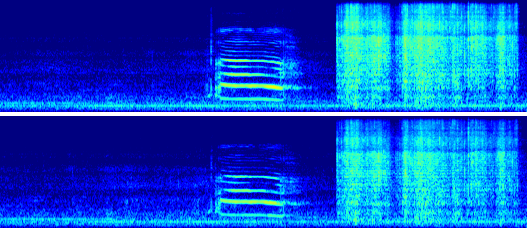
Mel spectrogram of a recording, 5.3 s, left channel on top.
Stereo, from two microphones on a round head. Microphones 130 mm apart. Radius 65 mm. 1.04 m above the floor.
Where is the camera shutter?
I don't hear a camera shutter.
